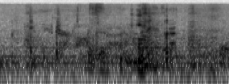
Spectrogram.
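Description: Near silence, with faint whispering and a few soft clicks and rustles as a choir stands ready to sing.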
